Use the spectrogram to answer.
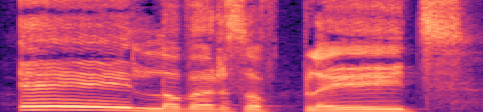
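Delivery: put-on loud, high, drawn-out trader's greeting in a West Frankish accent. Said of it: "greeted with a West Frankish accent".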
